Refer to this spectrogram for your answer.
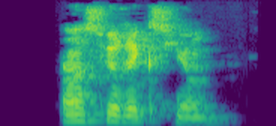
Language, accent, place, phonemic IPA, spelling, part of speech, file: French, France, Lyon, /ɛ̃.sy.ʁɛk.sjɔ̃/, insurrection, noun, LL-Q150 (fra)-insurrection.wav
- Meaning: insurgency, insurrection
